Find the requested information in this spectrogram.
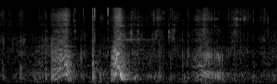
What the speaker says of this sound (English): And you just zip it up.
